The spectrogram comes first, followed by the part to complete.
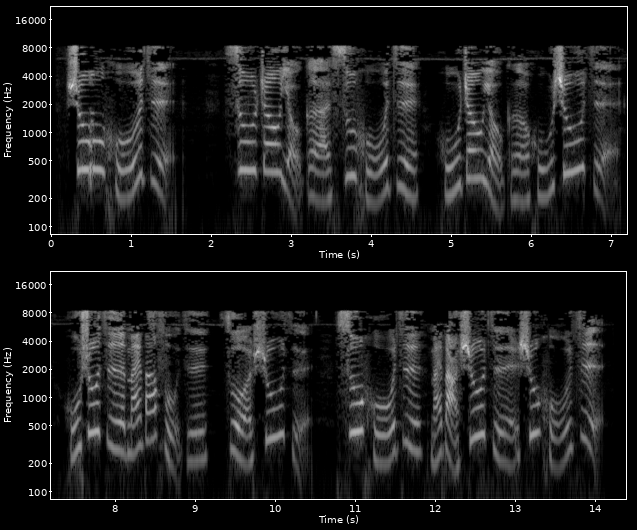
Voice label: chinese tongue twister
